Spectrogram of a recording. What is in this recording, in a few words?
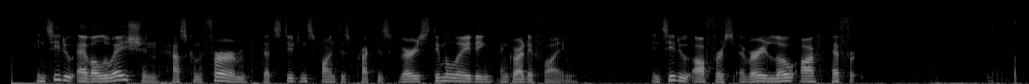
Narration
